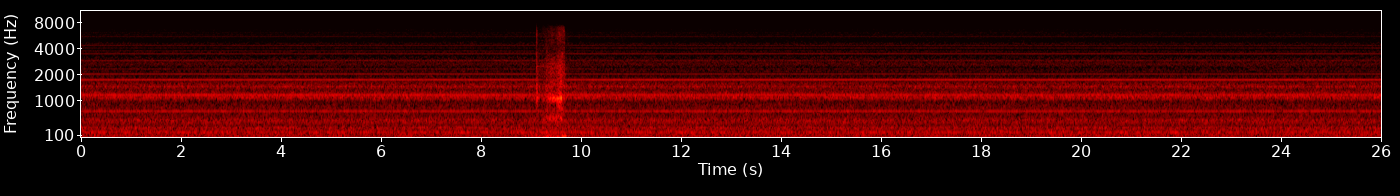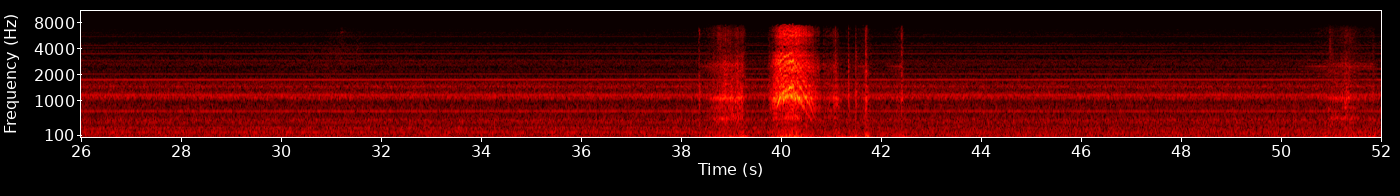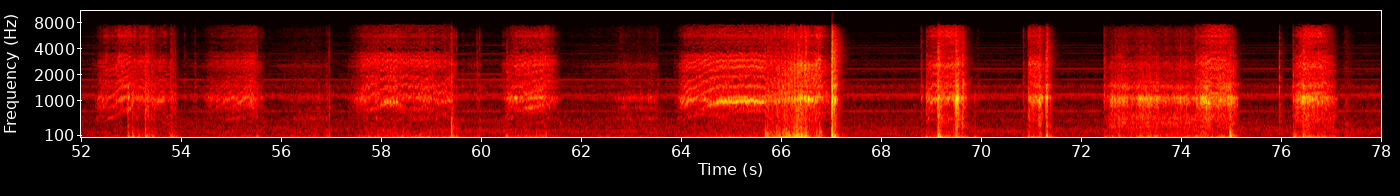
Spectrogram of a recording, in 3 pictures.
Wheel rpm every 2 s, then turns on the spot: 0, 0, 0, 0, 20, 0, 0, 0, 0, 0, 0, 0, 0, 0, 0, 0, 0, 0, 0, 20, 20, 0, 0, 0, 0, 20, 50, 30, 20, 40, 40, 20, 90, 30, 40, 20, 40, 50, 40.
8-10 54-56 72-74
